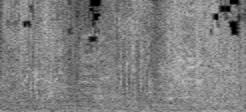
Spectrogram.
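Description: The episode's soundtrack playing through the reaction: a dense, steady wash of dark, mechanical-sounding sound effects over a low held tone of score, with no speech.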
